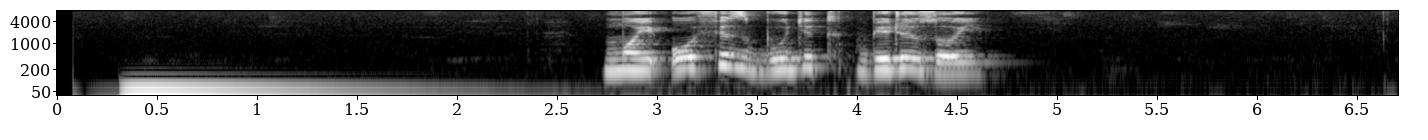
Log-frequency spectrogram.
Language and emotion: Russian, neutral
